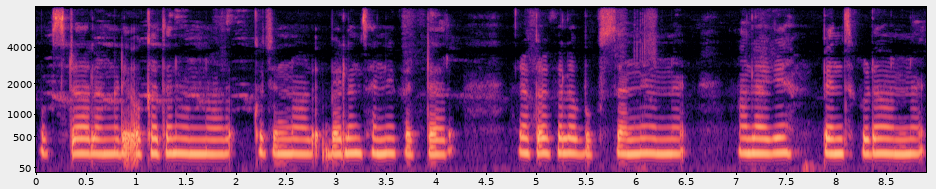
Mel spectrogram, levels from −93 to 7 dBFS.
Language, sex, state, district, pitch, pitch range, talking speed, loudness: Telugu, female, Andhra Pradesh, Sri Satya Sai, 235 Hz, 230-240 Hz, 115 wpm, -15 LUFS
